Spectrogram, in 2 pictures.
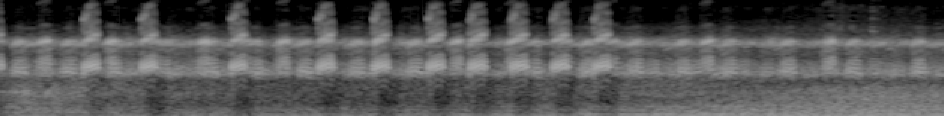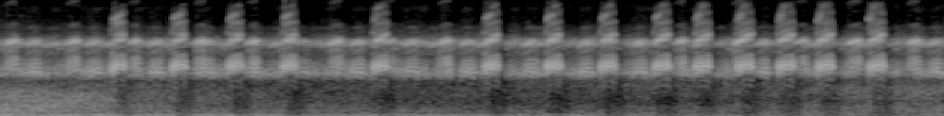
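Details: Night chorus of frogs courting in a flooded May rice field beside a road; rapid croaking pulses continue throughout while a passing vehicle's low engine rumble swells and fades in the middle.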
